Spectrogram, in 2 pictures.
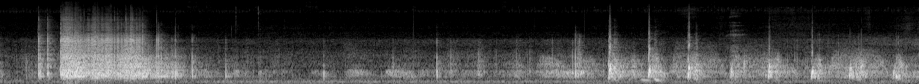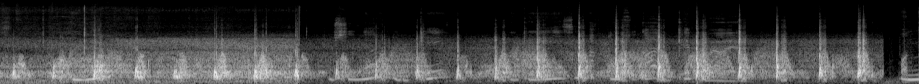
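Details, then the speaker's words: Handheld fetal Doppler with ultrasound gel on the lower abdomen in a delivery room, used for pregnancies of 28 weeks or less: rapid, regular whooshing pulses at roughly 150 a minute; normal fetal heart sounds. "도플러의 경우에는 임신 주수가 작을 때 아기 태아 심음 소리를 듣는 데 사용되고 보통 28주 이하 아가 심음을 들을 때 사용해요."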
